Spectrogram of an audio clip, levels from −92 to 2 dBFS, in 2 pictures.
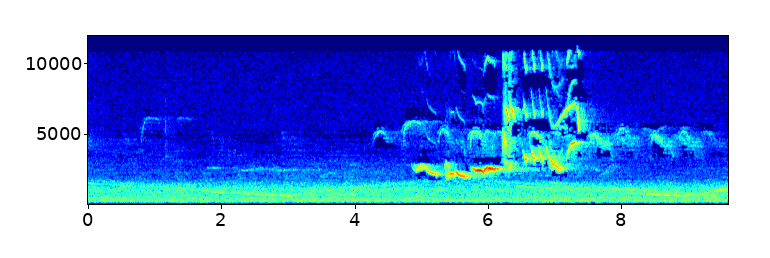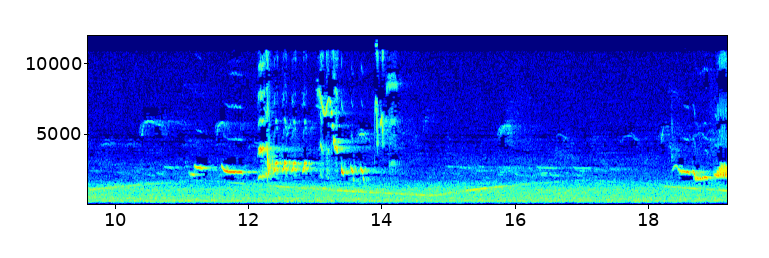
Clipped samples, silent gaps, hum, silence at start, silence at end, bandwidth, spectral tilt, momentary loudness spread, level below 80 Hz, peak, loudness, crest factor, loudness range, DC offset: under 0.1%; none; none; 0 s; 0 s; 12 kHz; 0.5 dB/octave; 20 LU; under -90 dBFS; -6 dBFS; -22 LUFS; 24 dB; 21 LU; under 0.1%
